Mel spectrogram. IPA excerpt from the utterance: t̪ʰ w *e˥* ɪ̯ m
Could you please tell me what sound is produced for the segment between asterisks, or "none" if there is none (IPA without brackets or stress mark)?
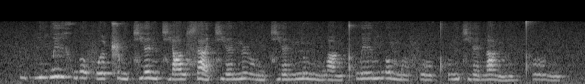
e˥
